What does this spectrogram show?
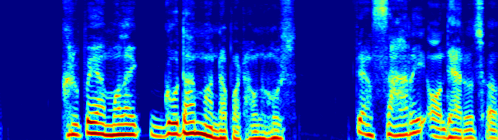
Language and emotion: Nepali, fearful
